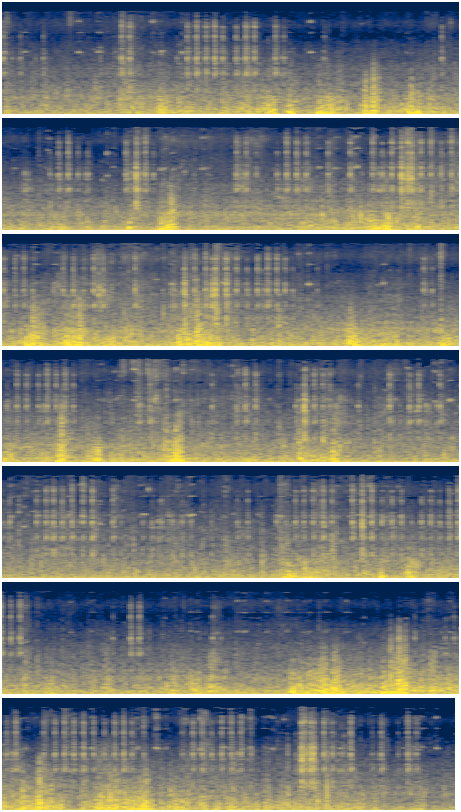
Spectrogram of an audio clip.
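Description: WWII-style military Jeep driving slowly over a rough gravel forest track: a steady low engine drone under frequent, irregular knocks and rattles from the body and suspension jolting over the ruts.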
